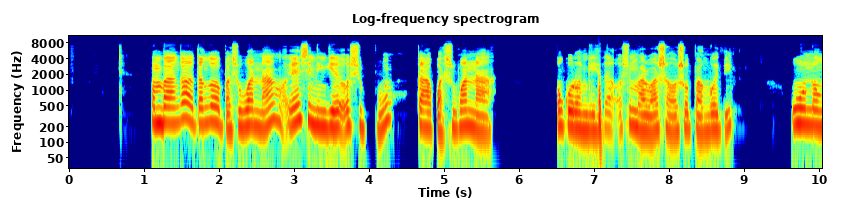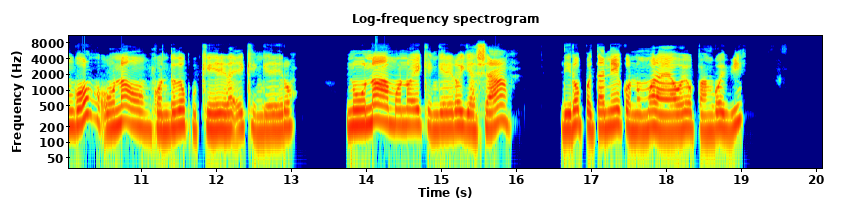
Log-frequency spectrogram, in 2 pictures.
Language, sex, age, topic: Oshiwambo, female, 25-35, finance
